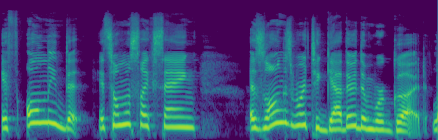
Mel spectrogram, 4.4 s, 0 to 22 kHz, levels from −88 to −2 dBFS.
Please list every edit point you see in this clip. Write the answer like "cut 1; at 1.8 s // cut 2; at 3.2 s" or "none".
cut 1; at 0.9 s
